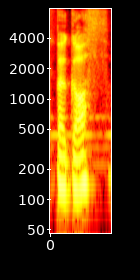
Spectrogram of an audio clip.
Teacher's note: like the S is almost like a th sound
